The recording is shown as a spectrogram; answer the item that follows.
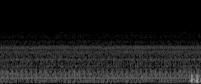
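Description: Steady electrical mains hum with a faint thin whine above it, unchanging throughout.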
